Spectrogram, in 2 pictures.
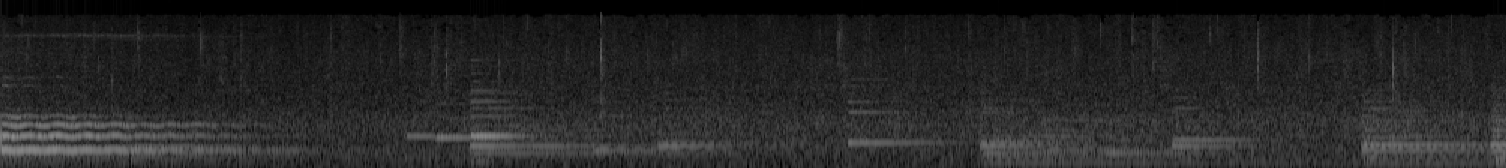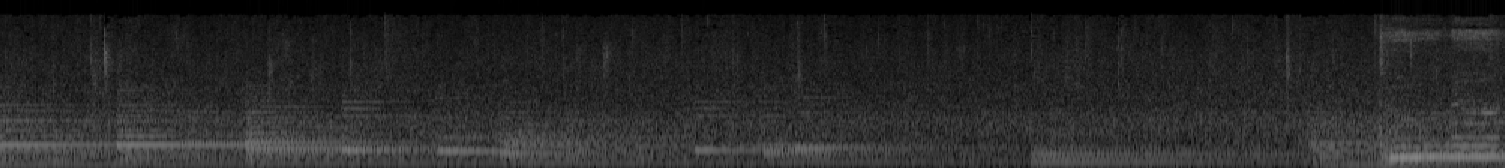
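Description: Steady rain mixed under a slow ballad's instrumental passage of soft, held chords. A woman's sung note with vibrato fades out in the first second, and her singing comes back near the end.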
